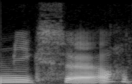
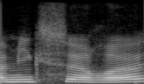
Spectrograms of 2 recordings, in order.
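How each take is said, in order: First: Said in the usual way. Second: "mixeur E" with an audible schwa added after the R; extra final E. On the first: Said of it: "c'est mixeur". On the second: Shown as a demonstration. Teacher warning pupils of a spelling trap, extra final E. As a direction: sound a wrong extra E at the end of "mixeur E". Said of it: "il n'y a pas de E, hein, c'est pas mixeur E".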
